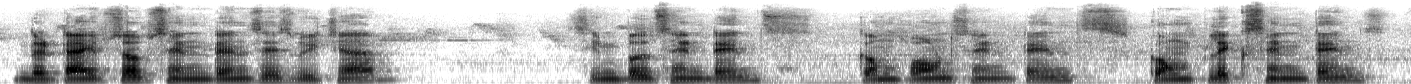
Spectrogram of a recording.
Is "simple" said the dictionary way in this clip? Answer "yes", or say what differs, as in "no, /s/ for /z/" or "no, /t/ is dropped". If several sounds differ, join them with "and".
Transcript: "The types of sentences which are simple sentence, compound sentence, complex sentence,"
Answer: yes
